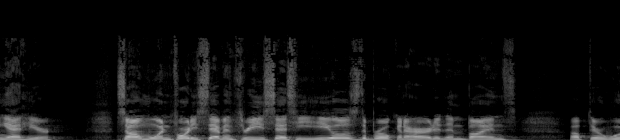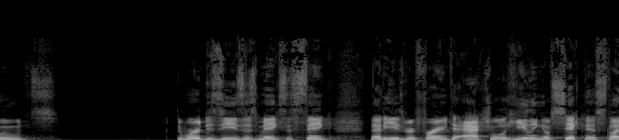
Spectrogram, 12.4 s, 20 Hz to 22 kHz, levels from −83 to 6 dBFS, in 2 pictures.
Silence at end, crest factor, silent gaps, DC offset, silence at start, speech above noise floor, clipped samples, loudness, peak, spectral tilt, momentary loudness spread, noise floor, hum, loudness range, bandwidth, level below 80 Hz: 0 s; 20 dB; none; under 0.1%; 0 s; 44 dB; under 0.1%; -30 LUFS; -10 dBFS; -4.5 dB/octave; 9 LU; -75 dBFS; none; 6 LU; 16.5 kHz; -78 dBFS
